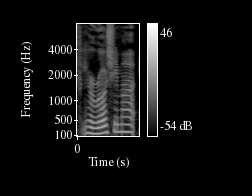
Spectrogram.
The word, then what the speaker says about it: Hiroshima: Trans-Pacific Memories of Hiroshima and Nagasaki.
